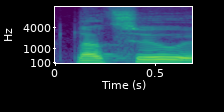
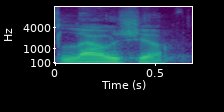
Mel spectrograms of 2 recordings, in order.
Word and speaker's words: Lao Tzu: many different pronunciations so latsu is what I grew up reading I think now more commonly it's laosia um Chinese is not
